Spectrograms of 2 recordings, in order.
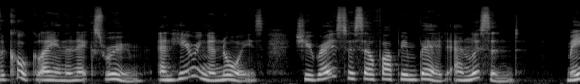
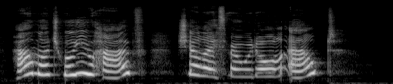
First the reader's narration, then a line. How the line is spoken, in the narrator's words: Tom bawled again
